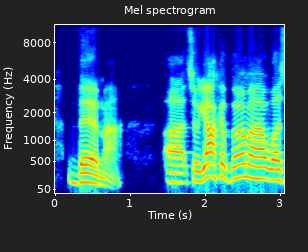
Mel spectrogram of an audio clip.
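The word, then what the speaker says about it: Böhme: next one um Jacob Burma Yucca Burma so I don't speak German but I know that you're technically supposed to pronounce his name Burma uh so yakub Burma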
